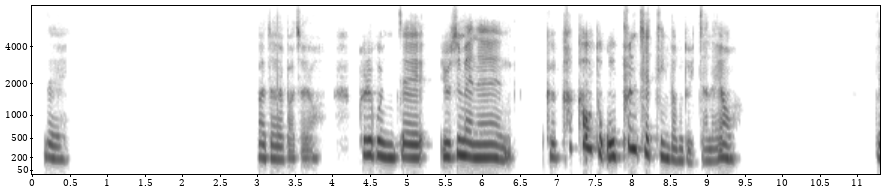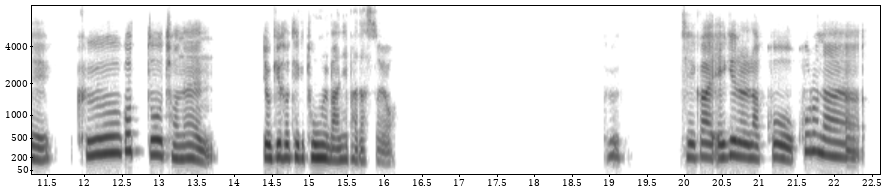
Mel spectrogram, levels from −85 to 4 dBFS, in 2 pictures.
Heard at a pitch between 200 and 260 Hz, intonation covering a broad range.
No: high, 205 Hz; average, 3.6 semitones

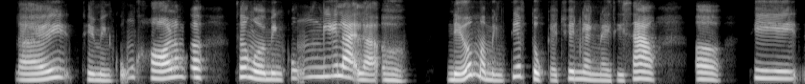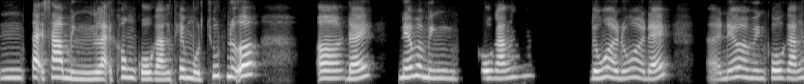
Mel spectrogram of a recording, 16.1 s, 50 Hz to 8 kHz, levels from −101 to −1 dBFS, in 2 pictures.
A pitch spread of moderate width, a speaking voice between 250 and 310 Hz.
Yes: average, 4.5 semitones; very high, 265 Hz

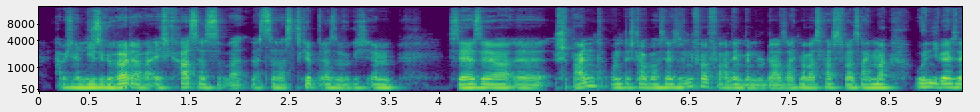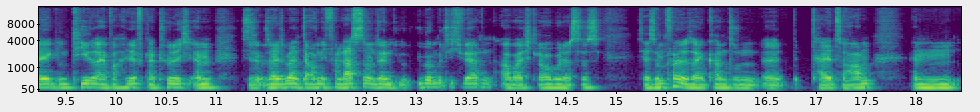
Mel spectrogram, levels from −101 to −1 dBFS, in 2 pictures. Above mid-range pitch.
No: low, 100 Hz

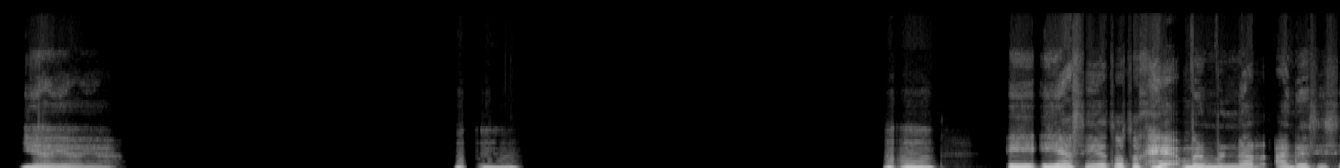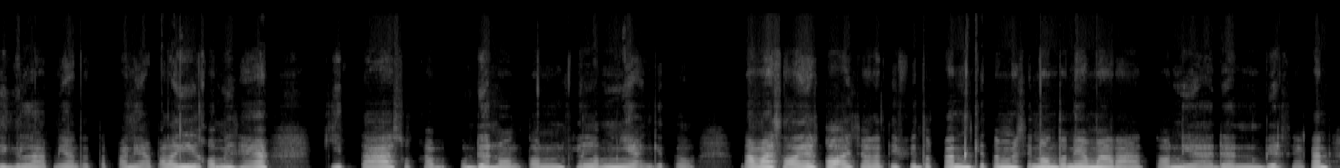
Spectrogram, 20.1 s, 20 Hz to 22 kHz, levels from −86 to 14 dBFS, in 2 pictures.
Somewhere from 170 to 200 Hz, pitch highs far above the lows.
No: high, 190 Hz; average, 4.1 semitones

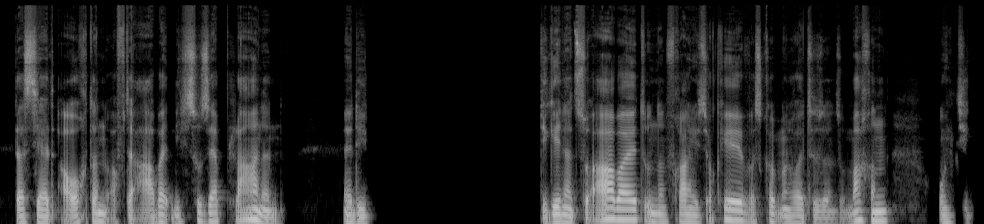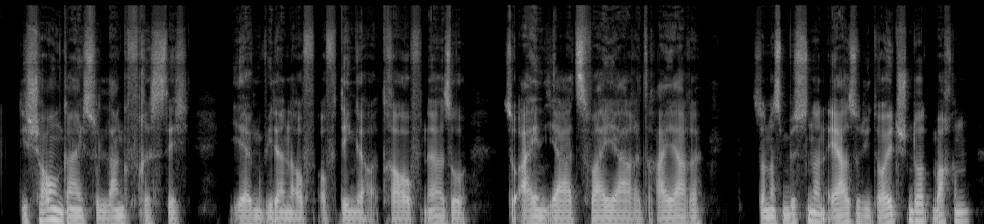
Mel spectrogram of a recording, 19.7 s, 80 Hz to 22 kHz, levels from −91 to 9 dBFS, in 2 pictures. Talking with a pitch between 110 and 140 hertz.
No: very low, 95 Hz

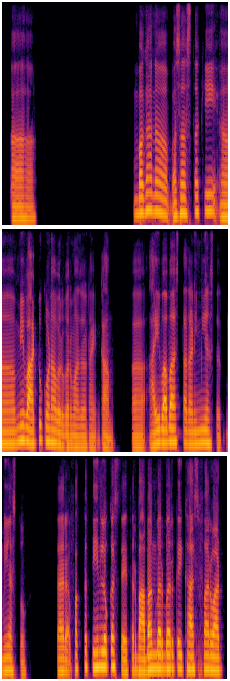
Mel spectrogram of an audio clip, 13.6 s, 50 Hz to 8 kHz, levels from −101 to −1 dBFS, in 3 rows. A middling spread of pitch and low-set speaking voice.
Yes: average, 3.4 semitones; low, 130 Hz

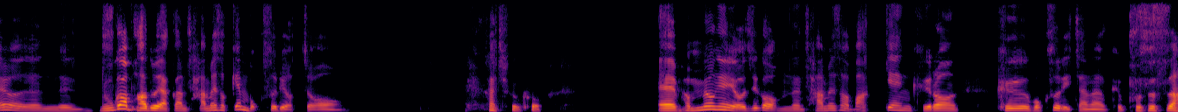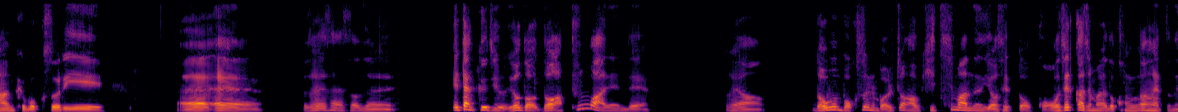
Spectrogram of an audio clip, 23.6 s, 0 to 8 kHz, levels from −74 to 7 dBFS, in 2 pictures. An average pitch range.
Yes: average, 4.3 semitones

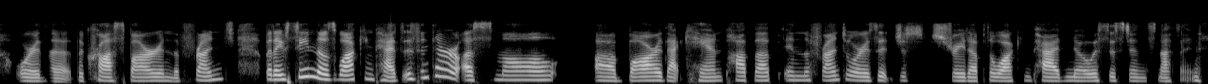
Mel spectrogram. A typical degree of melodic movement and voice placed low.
No: average, 3.5 semitones; medium, 185 Hz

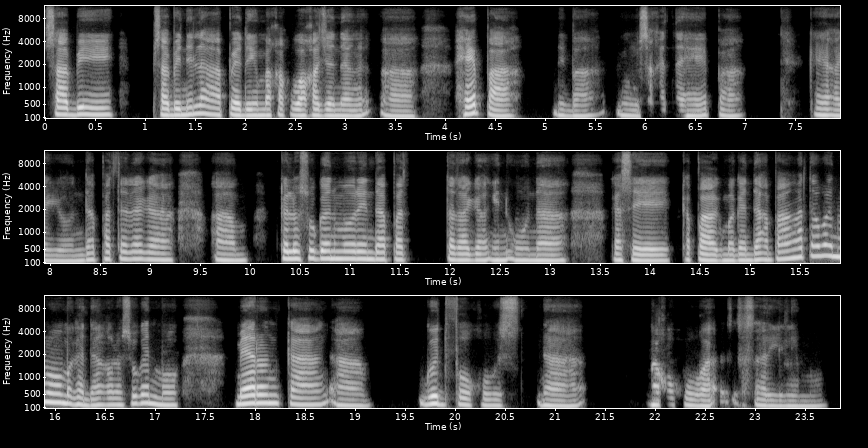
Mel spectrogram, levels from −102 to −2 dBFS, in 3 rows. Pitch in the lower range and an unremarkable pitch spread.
No: medium, 185 Hz; average, 3.2 semitones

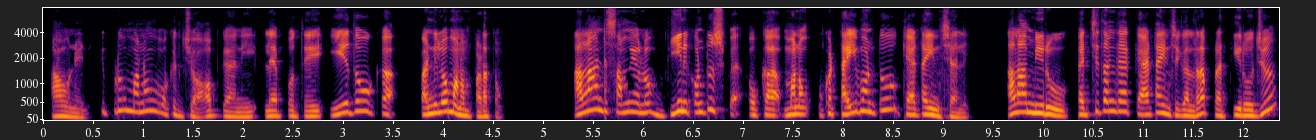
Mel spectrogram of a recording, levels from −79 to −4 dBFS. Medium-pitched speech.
Yes: medium, 180 Hz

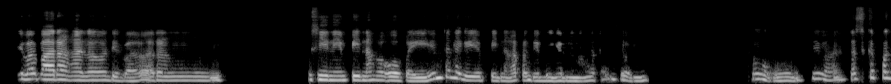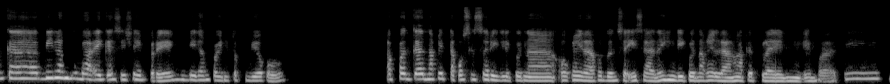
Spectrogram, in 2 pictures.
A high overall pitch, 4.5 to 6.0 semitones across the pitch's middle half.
Yes: high, 195 Hz; average, 4.9 semitones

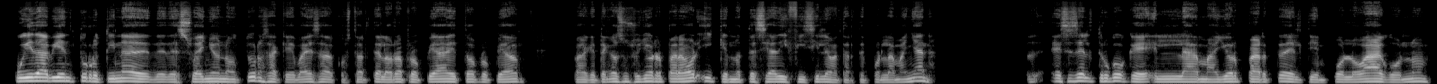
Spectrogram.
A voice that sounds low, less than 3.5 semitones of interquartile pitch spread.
Yes: low, 125 Hz; average, 2.7 semitones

